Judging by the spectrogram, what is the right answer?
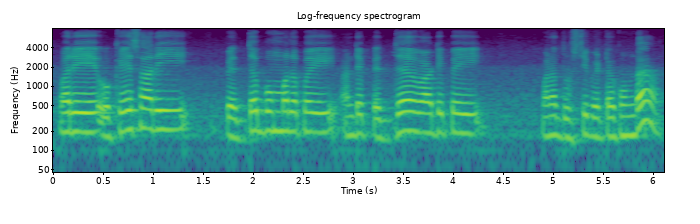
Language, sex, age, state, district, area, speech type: Telugu, male, 45-60, Telangana, Ranga Reddy, urban, spontaneous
